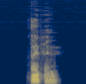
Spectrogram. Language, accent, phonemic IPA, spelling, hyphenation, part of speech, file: English, Australia, /ˈəʉ.pən/, open, o‧pen, adjective / verb / noun, En-au-open.ogg
- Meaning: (adjective) Physically unobstructed, uncovered, etc.: 1. Able to have something pass through or along it 2. Not covered, sealed, etc.; having an opening or aperture showing what is inside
